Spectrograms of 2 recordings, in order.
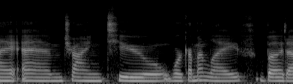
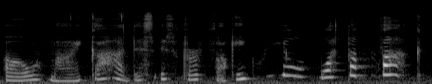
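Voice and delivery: retold awe, whispered and climbing to a squeak; slow, breathless disbelief rising very high; stunned whisper; 5 semitones higher, 4 dB quieter, slower than usual. Seeing the police station's number pop up, stunned whisper.

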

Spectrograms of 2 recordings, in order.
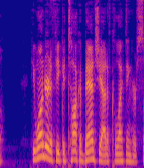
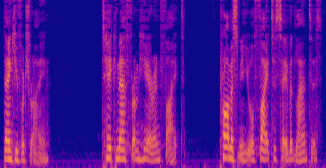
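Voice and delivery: weak naiad; 3 semitones higher than usual. A narrator's reading. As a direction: plead gently, with little strength left. Weak naiad pleads softly.

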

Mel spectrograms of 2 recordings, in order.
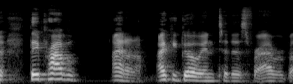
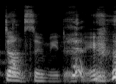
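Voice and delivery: ordinary talk, nothing marked

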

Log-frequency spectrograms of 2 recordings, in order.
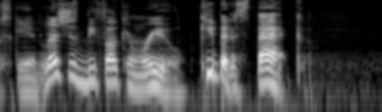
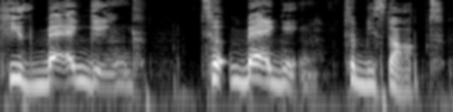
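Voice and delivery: ordinary delivery

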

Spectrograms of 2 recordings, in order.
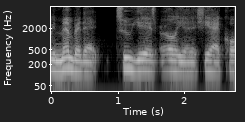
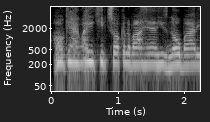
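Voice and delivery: higher, quicker imitation of her brushing it off; lightly voiced girlfriend, pitched up; dismissive girlfriend; 7 semitones higher, faster than usual. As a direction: mimic an impatient girlfriend.

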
